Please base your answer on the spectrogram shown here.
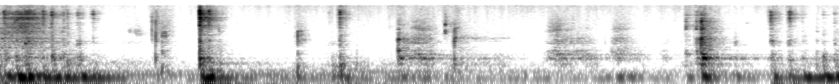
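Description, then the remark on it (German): Irregular bursts of computer keyboard typing while searching online, sharp clicky keystrokes arriving in uneven clusters with short pauses between, moderately quiet, with no talking. “Tastaturgeräusch, live, authentisch.”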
